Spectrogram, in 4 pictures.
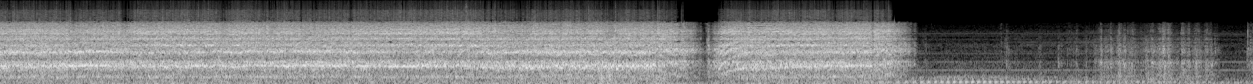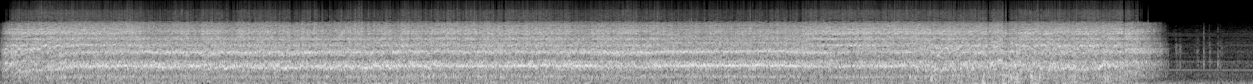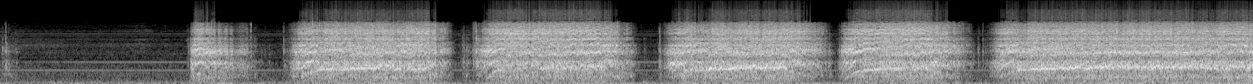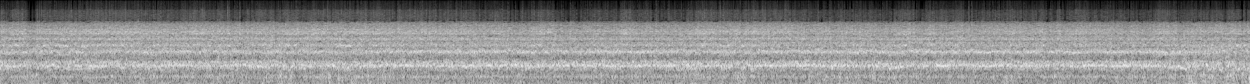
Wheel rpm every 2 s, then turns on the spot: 220, 230, 210, 150, 100, 10, 120, 210, 220, 230, 220, 180, 10, 20, 130, 120, 130, 120, 210, 230, 230, 240, 230, 230, 220.
10-12 24-26 30-32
